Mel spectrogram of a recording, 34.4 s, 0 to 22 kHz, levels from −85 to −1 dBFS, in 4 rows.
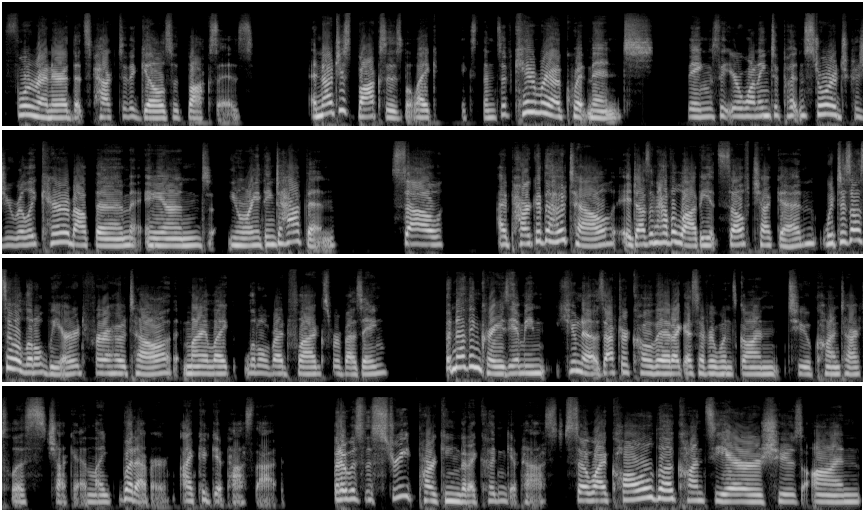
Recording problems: distortion; slight; 10 dB below the speech

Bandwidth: 15.5 kHz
